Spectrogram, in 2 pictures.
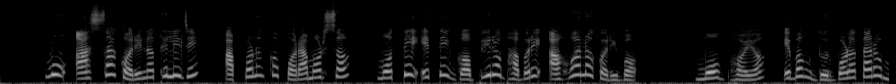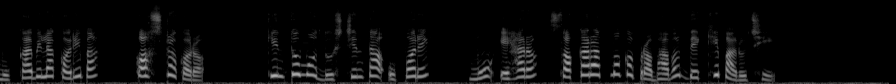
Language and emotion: Odia, surprised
